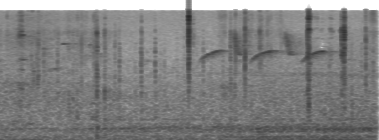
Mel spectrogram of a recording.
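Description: A metal tool clicks and rattles against a hose clamp.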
